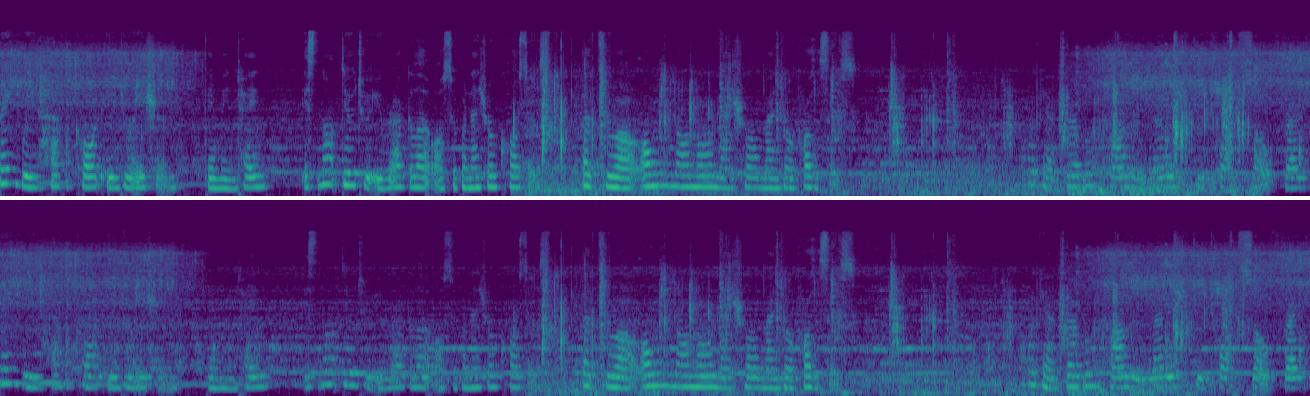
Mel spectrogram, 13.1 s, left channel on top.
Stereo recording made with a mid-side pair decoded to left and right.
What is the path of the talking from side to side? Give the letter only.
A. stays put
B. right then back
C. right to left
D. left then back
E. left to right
E.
